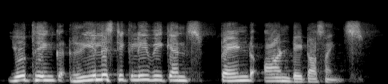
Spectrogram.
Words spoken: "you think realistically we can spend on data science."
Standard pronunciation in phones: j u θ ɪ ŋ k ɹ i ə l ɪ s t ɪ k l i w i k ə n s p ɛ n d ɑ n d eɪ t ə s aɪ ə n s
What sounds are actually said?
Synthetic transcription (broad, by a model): j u t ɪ ŋ k ɹ i ə l ɪ s t ɪ k l i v i k ə n s p ɛ n d ɑ n d eɪ t ə s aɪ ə n s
